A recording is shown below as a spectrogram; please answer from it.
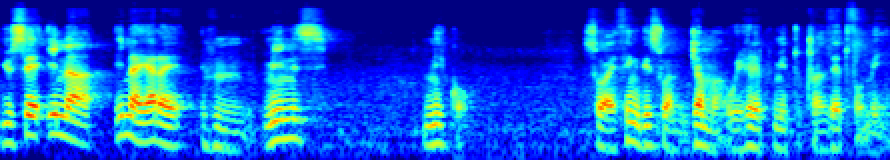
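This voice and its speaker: On a livestream, an online teacher and host gives an English reading-skills lesson, speaking directly to viewers, emphatically repeating phrases and pleading with and encouraging them. His voice is fairly low, unhurried and a little mellow, with clear background noise.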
